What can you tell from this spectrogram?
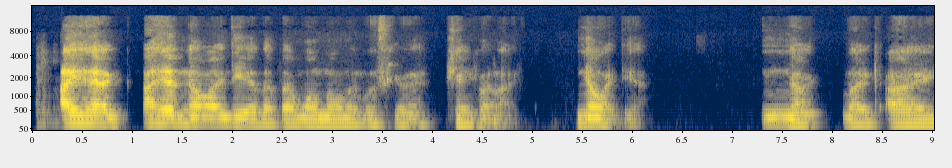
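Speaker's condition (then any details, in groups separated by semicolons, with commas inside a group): Cerebral palsy; from birth, surgeries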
